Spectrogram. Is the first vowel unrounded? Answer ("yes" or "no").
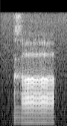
yes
